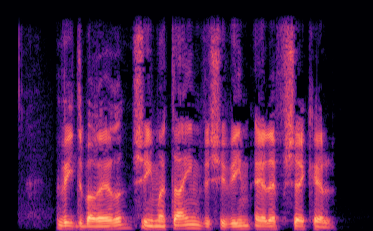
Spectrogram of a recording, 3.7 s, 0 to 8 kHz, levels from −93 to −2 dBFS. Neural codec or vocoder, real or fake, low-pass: none; real; 7.2 kHz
